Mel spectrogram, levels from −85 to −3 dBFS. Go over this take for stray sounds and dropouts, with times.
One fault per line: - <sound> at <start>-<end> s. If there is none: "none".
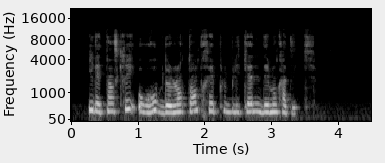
none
